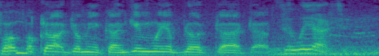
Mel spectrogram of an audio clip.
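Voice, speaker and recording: Lively intonation marks a man's speech, with noticeable background noise behind it. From Jamaica, Kingston. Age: 80s+. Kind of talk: interview answer.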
